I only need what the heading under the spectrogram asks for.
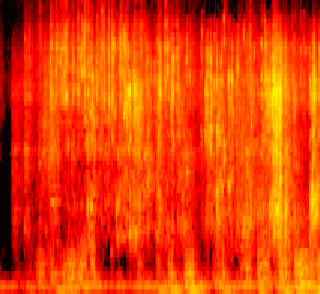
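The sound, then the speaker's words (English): An energy drink is poured over ice, a steady splashing trickle that builds and hisses for a few seconds, swelling loudest near the end. “Let's listen to the pour.”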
